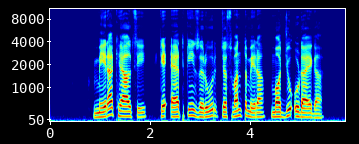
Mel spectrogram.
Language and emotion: Punjabi, neutral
